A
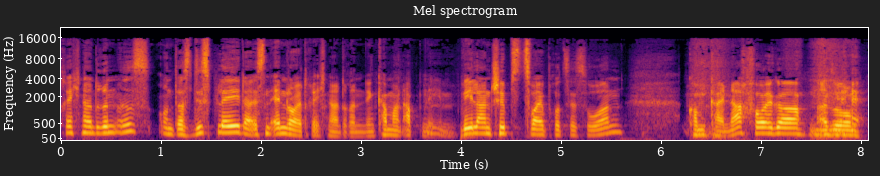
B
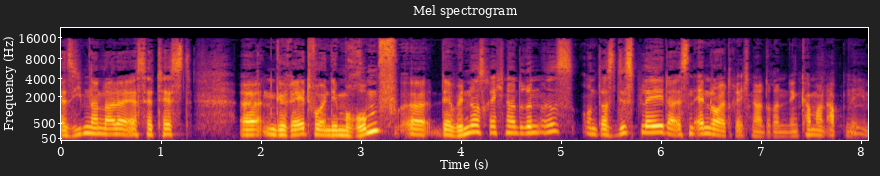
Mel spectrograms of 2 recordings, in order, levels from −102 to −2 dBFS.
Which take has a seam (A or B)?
A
